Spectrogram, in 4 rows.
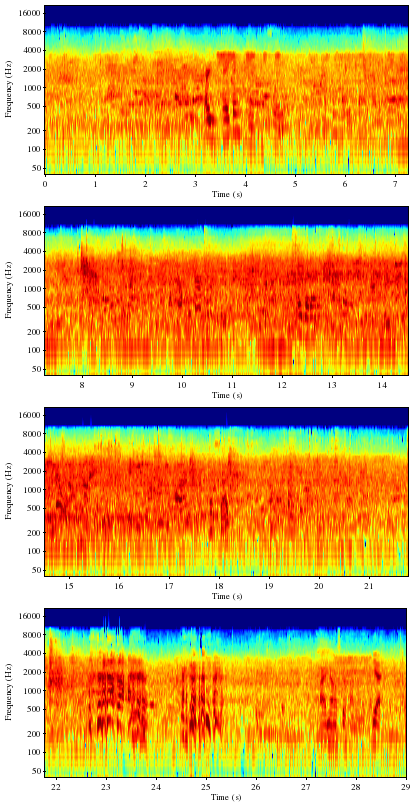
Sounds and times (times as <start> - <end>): Vehicle: 0.0 - 29.0
Speech: 8.4 - 19.8.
